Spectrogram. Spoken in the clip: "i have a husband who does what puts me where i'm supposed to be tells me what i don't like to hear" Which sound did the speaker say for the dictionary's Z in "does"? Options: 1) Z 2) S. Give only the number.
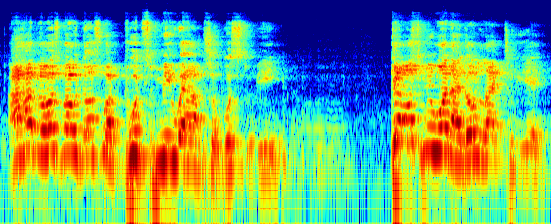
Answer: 2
